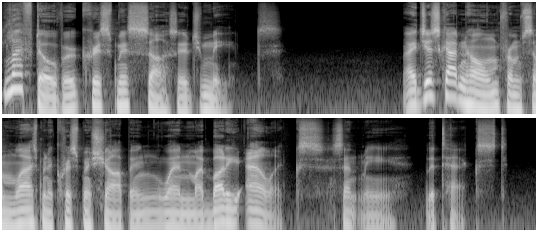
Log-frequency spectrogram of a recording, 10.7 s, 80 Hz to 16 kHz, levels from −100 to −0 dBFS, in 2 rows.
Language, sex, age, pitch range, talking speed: English, male, 30-49, 90-110 Hz, 125 wpm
